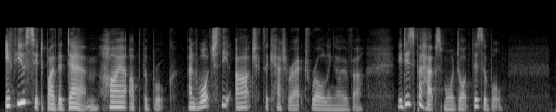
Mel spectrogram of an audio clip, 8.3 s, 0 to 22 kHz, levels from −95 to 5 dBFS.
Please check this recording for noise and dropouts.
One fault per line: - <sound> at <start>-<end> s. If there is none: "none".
none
